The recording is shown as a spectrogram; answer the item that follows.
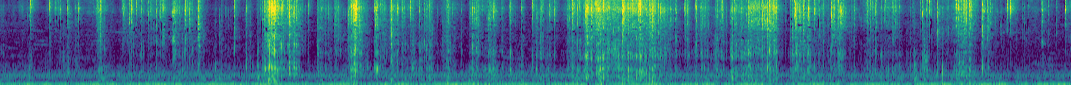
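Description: Thin clear plastic packaging bag crinkling and rustling in irregular bursts as a small aquarium fish net is worked out of it by hand, with a few louder crackles along the way.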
